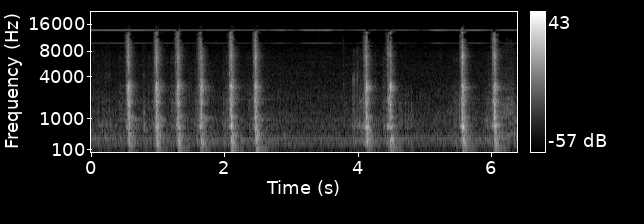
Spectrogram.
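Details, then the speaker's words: Stromberg Carlson 21TQ television during restoration, on its first full power-up: sharp, dry snaps in irregular bursts, about ten in seven seconds, over a faint steady whine; high-voltage arcing inside the high voltage box. "but there's something arcing like that inside the high voltage box that's it's causing this"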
